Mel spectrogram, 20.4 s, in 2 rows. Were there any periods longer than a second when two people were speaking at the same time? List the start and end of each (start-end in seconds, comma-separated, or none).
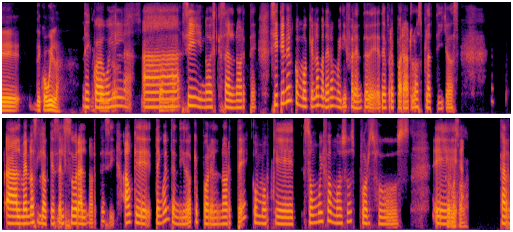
1.8-3.6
